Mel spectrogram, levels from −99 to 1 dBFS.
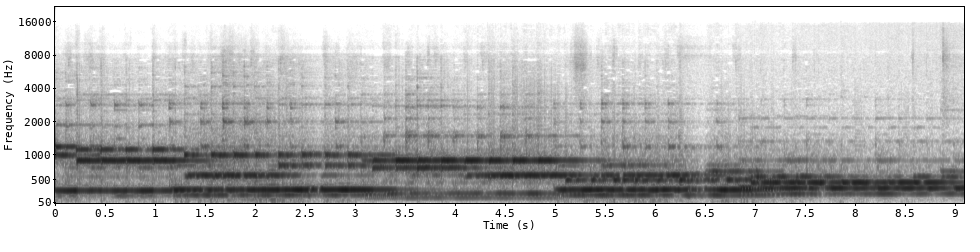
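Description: A brief smeared, noisy patch at 2.52 to 2.69 s, and a longer one from 6.32 to 6.56 s, are AAC frame loss with concealment: the decoder rebuilt roughly 128 ms and 171 ms of missing audio, consistent with three and four lost frames, from the last good spectrum.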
